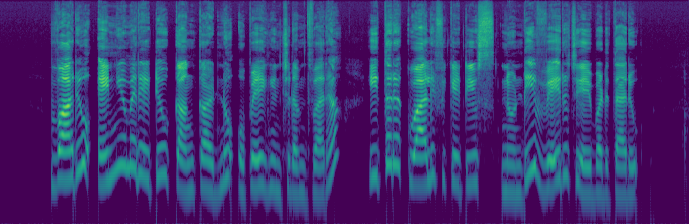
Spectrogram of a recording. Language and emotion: Telugu, neutral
